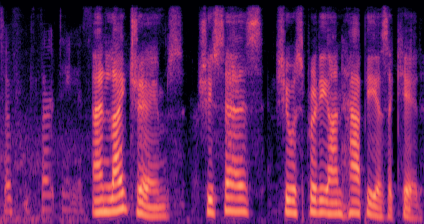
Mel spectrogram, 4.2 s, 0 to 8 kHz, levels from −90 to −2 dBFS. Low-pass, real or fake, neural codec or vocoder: 7.2 kHz; fake; vocoder, 44.1 kHz, 128 mel bands, Pupu-Vocoder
